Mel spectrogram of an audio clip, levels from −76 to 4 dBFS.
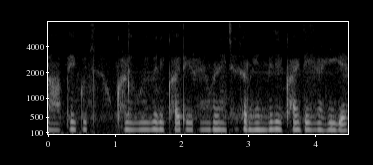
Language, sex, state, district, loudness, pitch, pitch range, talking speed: Hindi, female, Uttar Pradesh, Etah, -37 LUFS, 185 Hz, 180-190 Hz, 250 wpm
